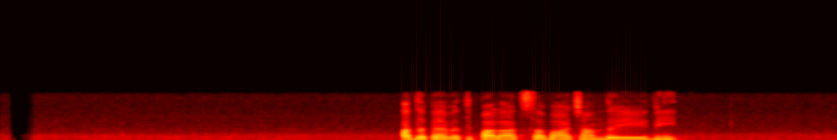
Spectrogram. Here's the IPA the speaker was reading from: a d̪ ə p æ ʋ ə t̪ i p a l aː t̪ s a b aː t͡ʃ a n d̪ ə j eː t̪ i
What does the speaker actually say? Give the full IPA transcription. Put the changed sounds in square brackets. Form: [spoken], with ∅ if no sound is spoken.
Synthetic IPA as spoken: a d̪ ə p æ ʋ ə t̪ i p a l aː t̪ s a b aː t͡ʃ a n d̪ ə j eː [d̪] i

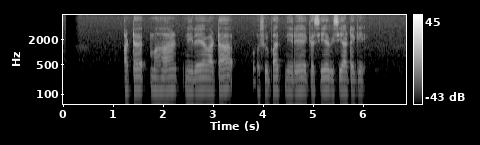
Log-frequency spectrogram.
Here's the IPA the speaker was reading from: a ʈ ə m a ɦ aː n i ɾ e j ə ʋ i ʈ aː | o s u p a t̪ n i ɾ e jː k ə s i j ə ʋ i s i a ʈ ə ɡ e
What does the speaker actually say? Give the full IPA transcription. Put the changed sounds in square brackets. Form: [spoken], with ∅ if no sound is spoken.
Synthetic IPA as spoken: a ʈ ə m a ɦ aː n i ɾ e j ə ʋ [a] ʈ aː | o s u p a t̪ n i ɾ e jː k ə s i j ə ʋ i s i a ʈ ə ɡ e

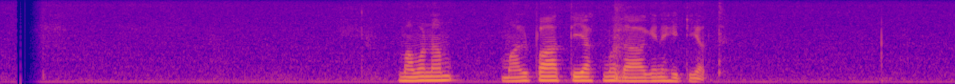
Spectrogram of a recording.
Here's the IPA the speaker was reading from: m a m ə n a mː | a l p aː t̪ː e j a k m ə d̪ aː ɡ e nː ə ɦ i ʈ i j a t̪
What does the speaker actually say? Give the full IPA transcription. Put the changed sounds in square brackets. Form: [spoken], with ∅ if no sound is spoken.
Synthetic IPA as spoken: m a m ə n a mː | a l p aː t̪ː [i] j a k m ə d̪ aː ɡ e [n] ə ɦ i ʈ i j a t̪

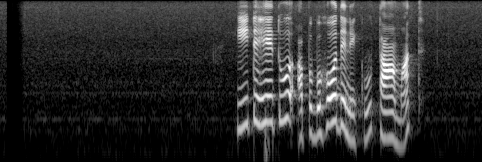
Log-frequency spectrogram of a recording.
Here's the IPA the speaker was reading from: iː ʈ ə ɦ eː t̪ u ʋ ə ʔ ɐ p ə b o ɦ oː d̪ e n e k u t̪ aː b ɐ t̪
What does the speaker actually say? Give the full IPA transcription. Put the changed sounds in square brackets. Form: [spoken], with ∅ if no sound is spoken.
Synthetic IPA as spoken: iː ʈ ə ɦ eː t̪ u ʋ ə ʔ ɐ p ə b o ɦ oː d̪ e n e k u t̪ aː [m] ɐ t̪

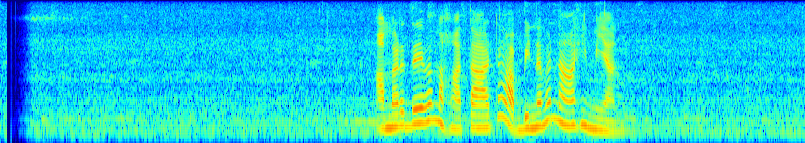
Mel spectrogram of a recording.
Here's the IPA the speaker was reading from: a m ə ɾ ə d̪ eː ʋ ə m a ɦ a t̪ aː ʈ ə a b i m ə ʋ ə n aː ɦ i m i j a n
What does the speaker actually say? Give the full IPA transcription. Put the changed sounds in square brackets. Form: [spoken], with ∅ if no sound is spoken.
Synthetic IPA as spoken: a m ə ɾ ə d̪ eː ʋ ə m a ɦ a t̪ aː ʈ ə a b i [n] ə ʋ ə n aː ɦ i m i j a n

